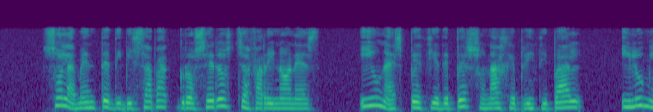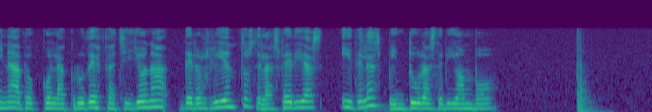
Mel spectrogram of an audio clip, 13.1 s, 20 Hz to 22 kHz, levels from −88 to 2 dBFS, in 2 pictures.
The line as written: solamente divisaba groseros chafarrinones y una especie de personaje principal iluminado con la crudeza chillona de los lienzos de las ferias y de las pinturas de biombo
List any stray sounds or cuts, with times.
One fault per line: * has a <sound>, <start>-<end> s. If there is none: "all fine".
* has a thud, 12.3-12.7 s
